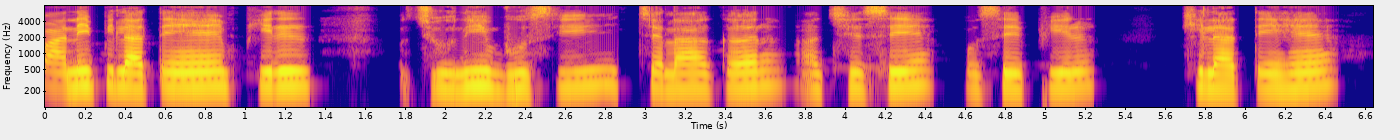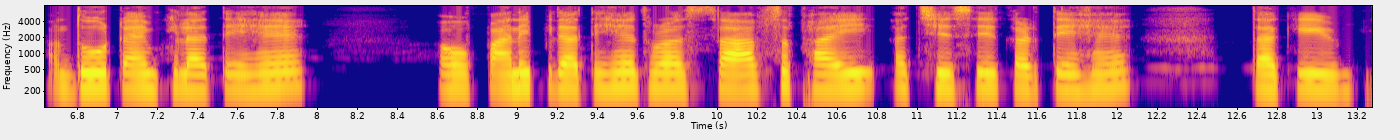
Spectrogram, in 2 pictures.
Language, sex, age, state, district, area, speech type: Hindi, female, 30-45, Uttar Pradesh, Bhadohi, rural, spontaneous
